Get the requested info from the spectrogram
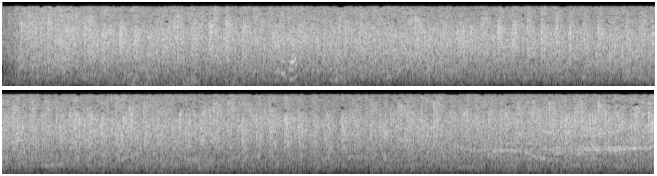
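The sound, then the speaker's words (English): An audience applauds a Certificate of Excellence award steadily for about twenty-six seconds, a dense, even wash of clapping that stays loud throughout, with one brief voice calling out partway through. “I hope that you will join me in applauding her efforts.”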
